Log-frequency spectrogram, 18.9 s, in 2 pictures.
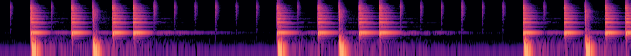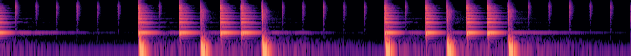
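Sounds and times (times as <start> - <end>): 
slow standard twelve-pulse bell pattern: 0.5 - 2.3, 4.2 - 6.0, 7.9 - 9.7, 11.6 - 13.4, 15.3 - 17.3.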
